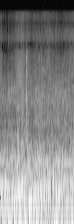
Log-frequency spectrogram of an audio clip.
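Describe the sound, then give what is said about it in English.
The gears of an old lift grind as it descends deep into the earth, a steady, heavy low rumble that holds at an even, fairly loud level throughout, with a faint hiss above and no voices. “It was from a time before Muzak, so we were left with the grinding of gears as we descended further into the earth.”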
